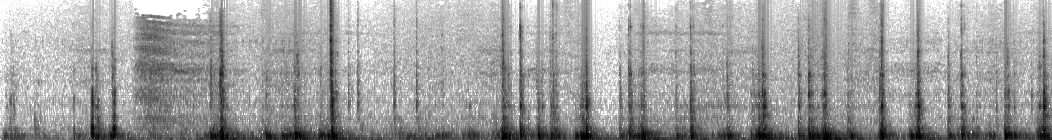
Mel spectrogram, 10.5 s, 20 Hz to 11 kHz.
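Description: The BMW E46's swapped-in engine running, heard from in the car, with irregular knocks and clicks a few times a second.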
